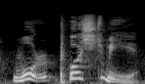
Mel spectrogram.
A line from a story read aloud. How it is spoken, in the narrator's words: I cried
